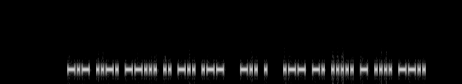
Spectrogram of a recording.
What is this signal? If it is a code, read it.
Morse code, heard as a keyed tone, about 52 wpm, 700 Hz. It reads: KF7IDW DE WN5THZ
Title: USA Callsign DE Callsign - 6 Characters - 50wpm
